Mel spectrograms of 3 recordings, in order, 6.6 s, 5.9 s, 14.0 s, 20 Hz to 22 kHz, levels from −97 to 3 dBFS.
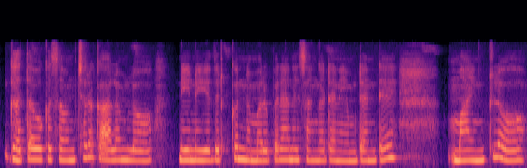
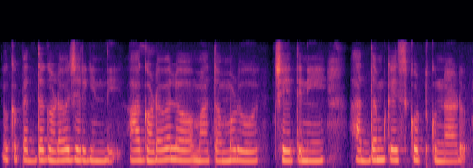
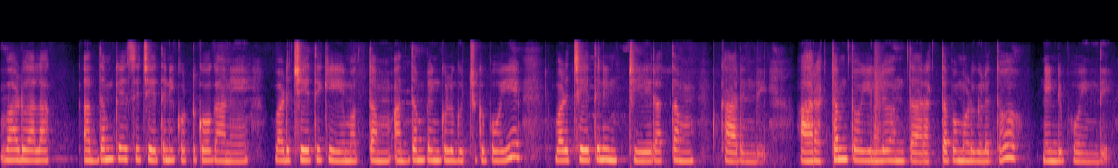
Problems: none marked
